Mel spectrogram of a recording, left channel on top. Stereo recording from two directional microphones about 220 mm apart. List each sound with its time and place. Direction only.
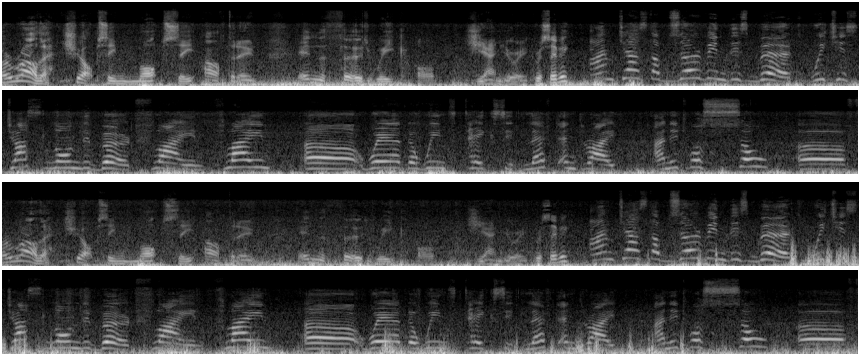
0.0 s speech: 40° left (ahead or behind)
5.4 s speech: 55° left (ahead or behind)
5.9 s speech: 10° left (ahead or behind)
6.2 s speech: centre (ahead or behind)
11.6 s speech: 5° right (ahead or behind)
